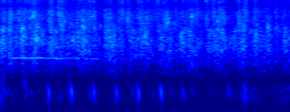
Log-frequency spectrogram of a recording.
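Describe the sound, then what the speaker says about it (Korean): Studio audience applause on a Korean talk show, a faint, steady patter of many hands clapping together without any voices over it. "박수 한번 좀 부탁드리겠습니다"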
